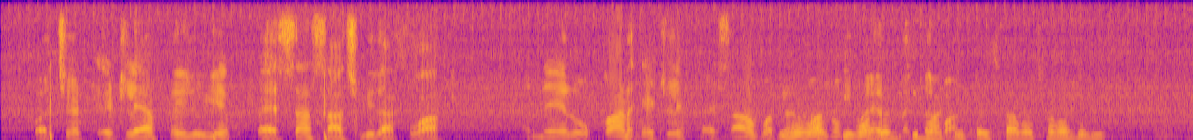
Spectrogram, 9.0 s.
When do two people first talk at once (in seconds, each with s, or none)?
5.8 s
